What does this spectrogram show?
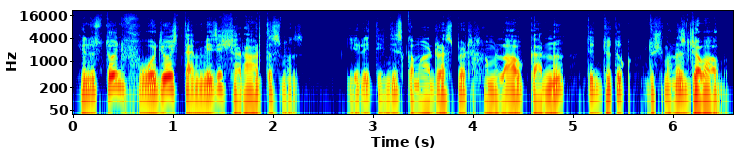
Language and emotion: Kashmiri, angry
